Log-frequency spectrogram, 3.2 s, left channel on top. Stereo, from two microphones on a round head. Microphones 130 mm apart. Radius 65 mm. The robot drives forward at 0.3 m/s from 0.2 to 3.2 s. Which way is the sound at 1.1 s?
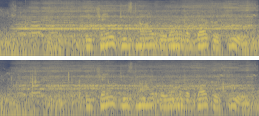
20° left (ahead or behind).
